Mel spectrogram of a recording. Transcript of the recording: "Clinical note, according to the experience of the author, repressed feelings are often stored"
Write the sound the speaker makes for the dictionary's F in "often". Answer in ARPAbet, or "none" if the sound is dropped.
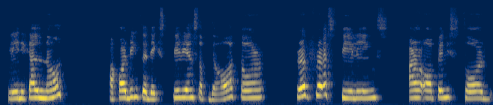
P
